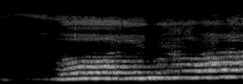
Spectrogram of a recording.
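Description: Unaccompanied gospel singing: after a near-silent half second, a held sung note comes in and slides slowly upward in pitch.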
